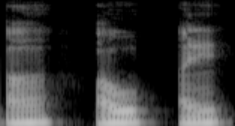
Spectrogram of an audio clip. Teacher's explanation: जिन स्वरों के उच्चारण में सर्वाधिक मुख खुलता है उन्हे विवत स्वर कहते हैं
